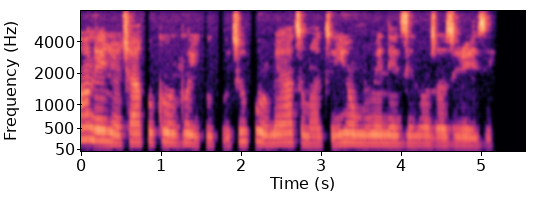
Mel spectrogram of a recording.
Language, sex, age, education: Igbo, female, 15-29, tertiary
